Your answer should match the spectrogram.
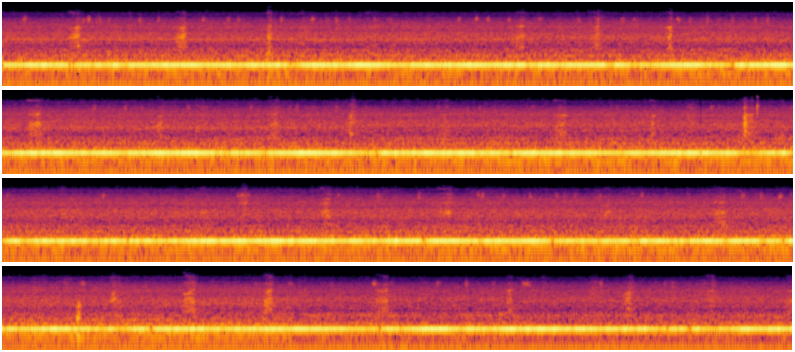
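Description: A steady low hum, with faint, scattered small clicks and scrapes of a sculpting tool working oil-based modelling clay.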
